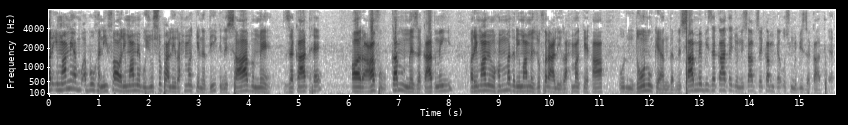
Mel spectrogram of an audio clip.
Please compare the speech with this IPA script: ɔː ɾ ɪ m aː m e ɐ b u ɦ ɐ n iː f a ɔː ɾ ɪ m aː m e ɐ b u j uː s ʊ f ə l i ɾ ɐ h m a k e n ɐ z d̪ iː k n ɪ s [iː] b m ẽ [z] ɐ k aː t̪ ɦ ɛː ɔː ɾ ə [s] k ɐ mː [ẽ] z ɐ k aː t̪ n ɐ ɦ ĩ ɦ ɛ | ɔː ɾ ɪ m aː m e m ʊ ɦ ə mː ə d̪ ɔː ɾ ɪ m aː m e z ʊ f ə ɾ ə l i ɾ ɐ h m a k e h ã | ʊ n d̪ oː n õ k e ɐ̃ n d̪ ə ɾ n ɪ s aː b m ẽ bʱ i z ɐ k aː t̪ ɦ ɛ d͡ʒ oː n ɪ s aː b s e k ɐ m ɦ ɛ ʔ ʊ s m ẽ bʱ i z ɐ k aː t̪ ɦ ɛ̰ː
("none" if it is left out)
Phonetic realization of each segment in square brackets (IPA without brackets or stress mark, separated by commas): aː, z, f, ẽ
